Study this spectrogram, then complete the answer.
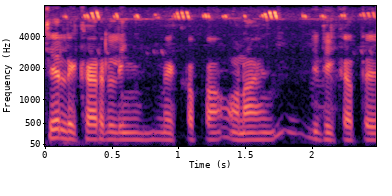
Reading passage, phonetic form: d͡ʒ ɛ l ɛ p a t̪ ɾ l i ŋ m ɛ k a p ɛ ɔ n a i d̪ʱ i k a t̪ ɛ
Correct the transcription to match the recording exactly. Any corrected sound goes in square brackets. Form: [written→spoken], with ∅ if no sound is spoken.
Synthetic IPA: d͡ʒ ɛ l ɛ [p→k] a [t̪→∅] ɾ l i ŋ m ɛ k a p [ɛ→a] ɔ n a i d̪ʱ i k a t̪ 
